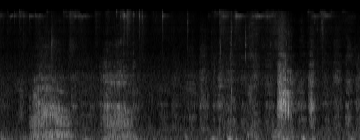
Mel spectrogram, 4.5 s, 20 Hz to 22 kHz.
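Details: Irish Setter at night, 26 July 2022, playing with a new toy: two broad, groaning vocal bursts around the first and second seconds, then quieter breathy sounds and a sharper, higher yelp-like burst near the end.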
